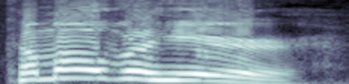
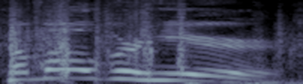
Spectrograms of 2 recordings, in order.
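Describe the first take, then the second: First: Higher, loud come over here; loud summons from across the room; loud call. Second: Higher, soft come over here; quiet higher-pitched beckoning; soft higher call. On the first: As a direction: call someone over loudly. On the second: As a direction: call someone over softly. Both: Shown as a demonstration. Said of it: "How am I supposed to make this sound right?".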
